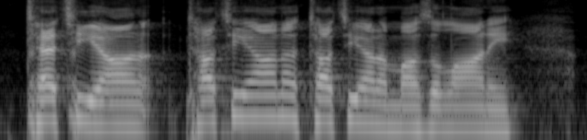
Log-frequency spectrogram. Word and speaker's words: Tatiana Maslany: Tatiana Maslany is going to be She-Hulk.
